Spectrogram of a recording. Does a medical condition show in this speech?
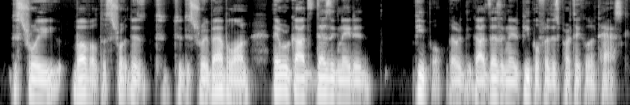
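No.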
